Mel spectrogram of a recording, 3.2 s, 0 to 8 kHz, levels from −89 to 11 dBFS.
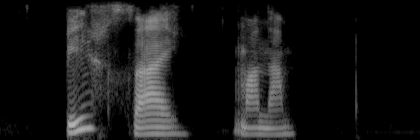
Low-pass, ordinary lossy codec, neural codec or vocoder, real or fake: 7.2 kHz; Opus, 16 kbps; none; real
